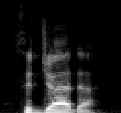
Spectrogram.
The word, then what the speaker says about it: سجادة: سجادة. سجادة. سجادة. – Repeat it, and make sure to double the J sound.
